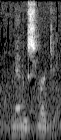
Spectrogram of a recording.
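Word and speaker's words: Manusmriti: it's a book that you can read called manusmerte spelled m-a-n-u-s-m-r-i-t-i in india they call yakub manu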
